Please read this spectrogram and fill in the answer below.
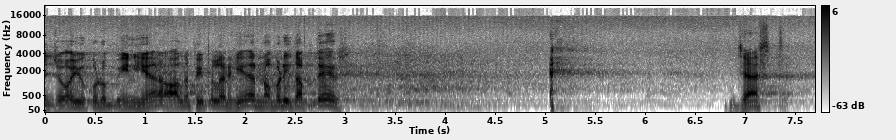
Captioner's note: laughter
